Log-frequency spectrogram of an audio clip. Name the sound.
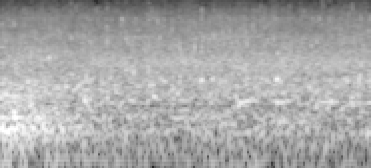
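flowing stream water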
